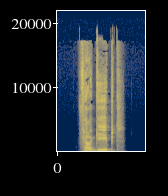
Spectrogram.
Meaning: inflection of vergeben: 1. second-person plural present 2. plural imperative
- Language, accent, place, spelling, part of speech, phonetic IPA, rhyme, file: German, Germany, Berlin, vergebt, verb, [fɛɐ̯ˈɡeːpt], -eːpt, De-vergebt.ogg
